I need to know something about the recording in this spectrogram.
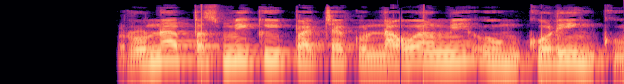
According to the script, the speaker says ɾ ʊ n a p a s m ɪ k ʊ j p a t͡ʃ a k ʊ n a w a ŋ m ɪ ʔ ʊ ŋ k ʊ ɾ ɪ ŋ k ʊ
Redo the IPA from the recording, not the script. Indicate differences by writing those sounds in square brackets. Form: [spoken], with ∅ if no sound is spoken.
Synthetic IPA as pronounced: ɾ ʊ n a p a s m ɪ k ʊ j p a t͡ʃ a k ʊ n a w a ŋ m ɪ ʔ ʊ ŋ k ʊ ɾ ɪ ŋ k ʊ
